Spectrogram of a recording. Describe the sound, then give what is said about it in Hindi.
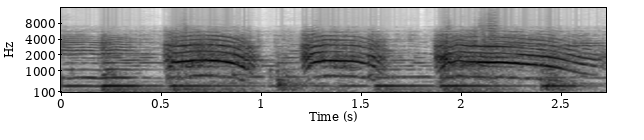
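Crows caw in three loud, harsh calls spaced close together, some sliding downward in pitch, over a steady low tone. “देख तो हर साथी जोड़ी कौवे शोर मचाए, फिर कौवे शोर मचाए।”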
